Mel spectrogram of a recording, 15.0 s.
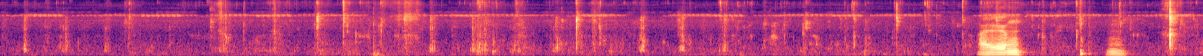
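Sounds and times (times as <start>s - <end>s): insects trilling: 0.0s - 15.0s
chewing and lip-smacking: 2.6s - 12.2s.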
